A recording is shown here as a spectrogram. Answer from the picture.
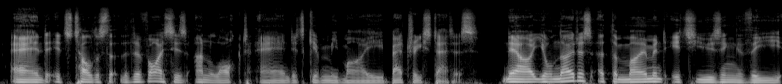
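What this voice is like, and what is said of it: Australian English accent. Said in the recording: “I'm in Australia, as you probably picked by the accent.”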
